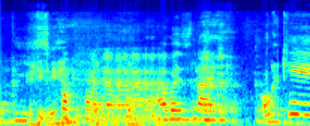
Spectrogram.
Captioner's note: audience laughing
